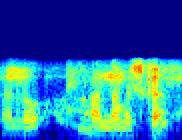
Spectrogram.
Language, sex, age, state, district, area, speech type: Marathi, male, 30-45, Maharashtra, Buldhana, urban, conversation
